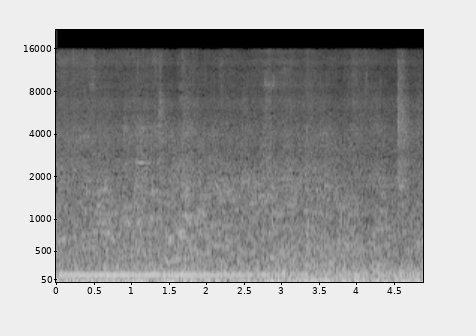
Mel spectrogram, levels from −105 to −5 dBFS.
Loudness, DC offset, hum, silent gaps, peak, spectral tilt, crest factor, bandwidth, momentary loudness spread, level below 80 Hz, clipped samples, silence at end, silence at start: -32 LUFS; under 0.1%; none; none; -16 dBFS; -5.5 dB/octave; 14 dB; 16 kHz; 5 LU; -34 dBFS; under 0.1%; 0 s; 0 s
